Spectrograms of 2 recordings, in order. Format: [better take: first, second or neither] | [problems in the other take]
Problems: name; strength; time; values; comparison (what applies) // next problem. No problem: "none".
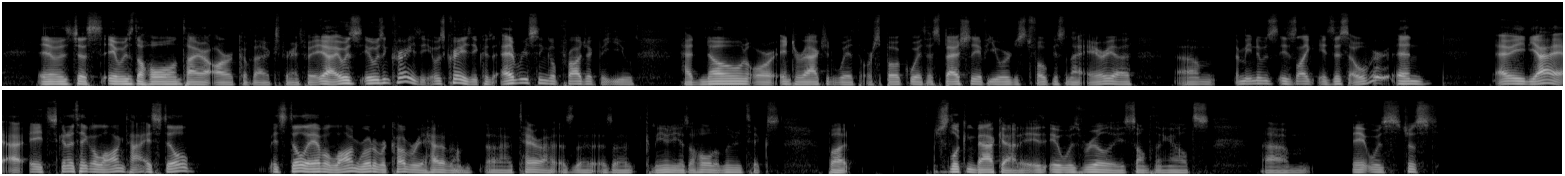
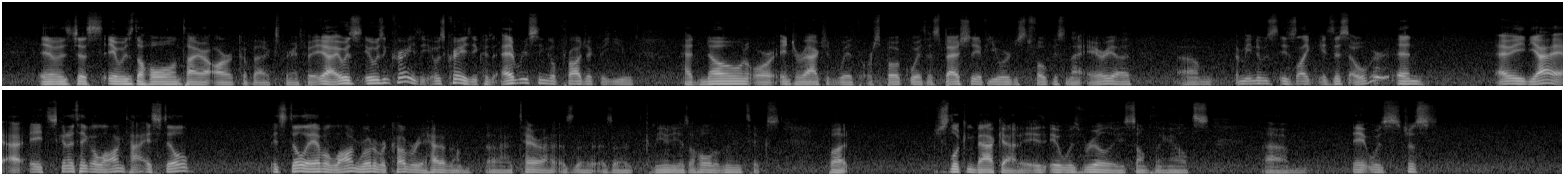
first | hiss; noticeable; throughout; 20 dB below the speech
